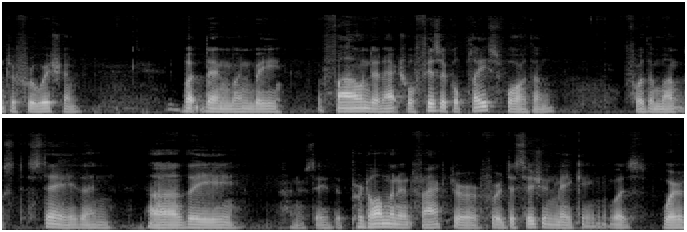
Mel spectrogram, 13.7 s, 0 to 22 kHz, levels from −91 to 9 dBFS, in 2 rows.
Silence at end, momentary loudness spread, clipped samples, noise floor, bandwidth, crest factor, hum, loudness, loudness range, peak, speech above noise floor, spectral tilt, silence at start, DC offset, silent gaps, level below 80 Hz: 0 s; 15 LU; under 0.1%; -57 dBFS; 9.2 kHz; 20 dB; none; -23 LUFS; 4 LU; -4 dBFS; 35 dB; -9.5 dB/octave; 0 s; under 0.1%; none; -54 dBFS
